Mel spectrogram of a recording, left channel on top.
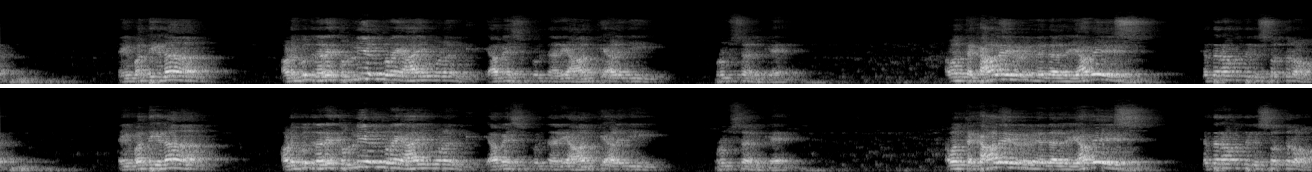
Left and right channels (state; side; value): normal; both; correlation 0.43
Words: நீங்க பாத்தீங்கன்னா அவனை குறித்து நிறைய தொல்லியல் துறை ஆய்வுகளும் இருக்கு. யாவேஸ் குறித்து நிறைய ஆர்கியாலஜி ப்ரொஃபஸர் இருக்கு. அவன் காலை யாவேஸ் கர்த்தராமத்துக்கு ஸ்தோத்திரம்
